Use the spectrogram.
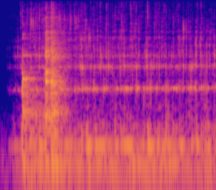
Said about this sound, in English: pours coffee from a brown thermos as she eyes the time on her phone.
